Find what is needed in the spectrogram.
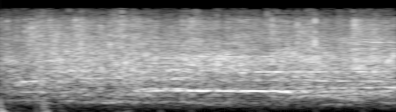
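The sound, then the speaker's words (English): Congregation applause during a church service: a dense, continuous wash of clapping hands holds at an even level, with a faint sustained tone running through it. “Clap your hands, lift your voice.”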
